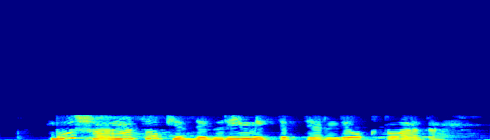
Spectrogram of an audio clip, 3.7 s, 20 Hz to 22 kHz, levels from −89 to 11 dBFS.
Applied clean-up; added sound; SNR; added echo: classical method WPE with log-MMSE.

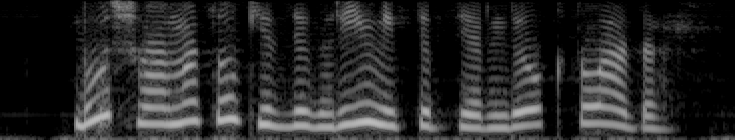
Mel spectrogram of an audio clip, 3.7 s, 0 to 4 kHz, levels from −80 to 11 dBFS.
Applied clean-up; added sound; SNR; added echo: neural separator model SepFormer WHAMR!.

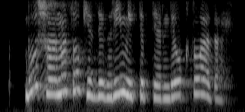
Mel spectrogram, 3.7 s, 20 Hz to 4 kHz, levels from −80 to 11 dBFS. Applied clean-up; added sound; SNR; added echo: neural mask model DeepFilterNet 3.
